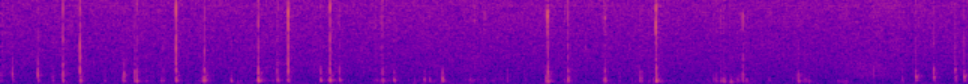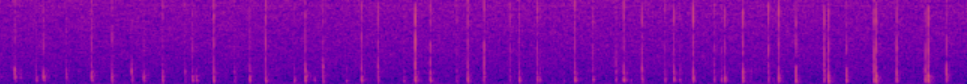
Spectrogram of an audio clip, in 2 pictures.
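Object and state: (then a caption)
Canvas sneaker rubber sole tapped with nails. Long nails scratch and tap the white rubber sole sidewall of a Vans Old Skool checkered canvas sneaker held upright. The result is quiet, rapid, irregular clicks with dry, short, bright ticks and soft scratching over a faint steady low hum.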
